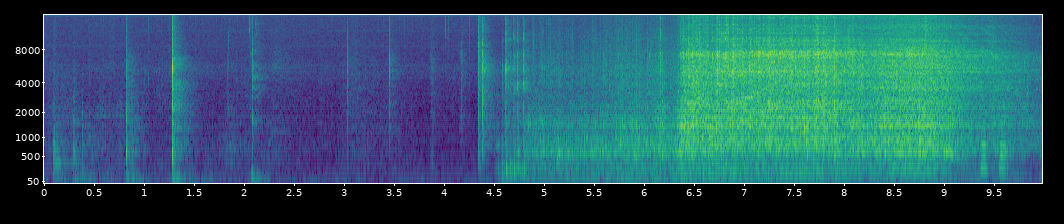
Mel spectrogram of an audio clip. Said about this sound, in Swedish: Och så ska man bara mixa den tills den är helt slät. Mm-hmm. Okej, men då sätter vi igång.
